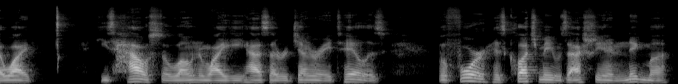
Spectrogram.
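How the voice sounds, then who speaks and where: A man's voice: fairly low pitch, a bit bright. A man with a stuffy nose, casually walking through his reptile breeding rack with many fillers and rambling asides. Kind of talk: casual walkthrough vlog.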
